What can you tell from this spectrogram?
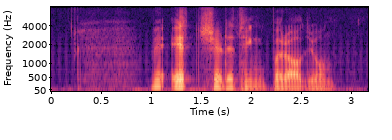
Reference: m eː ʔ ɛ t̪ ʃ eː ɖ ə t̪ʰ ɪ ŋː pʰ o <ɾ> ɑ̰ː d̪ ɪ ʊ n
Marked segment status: correct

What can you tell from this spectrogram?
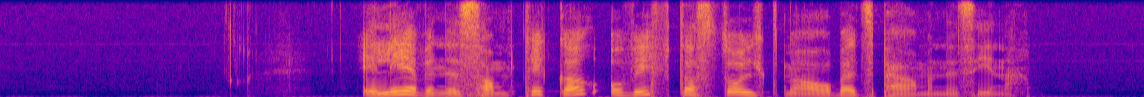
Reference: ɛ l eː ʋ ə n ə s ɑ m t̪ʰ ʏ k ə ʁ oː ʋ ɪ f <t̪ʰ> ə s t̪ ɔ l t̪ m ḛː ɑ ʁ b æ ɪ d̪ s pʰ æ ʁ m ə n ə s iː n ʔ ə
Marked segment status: incorrect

